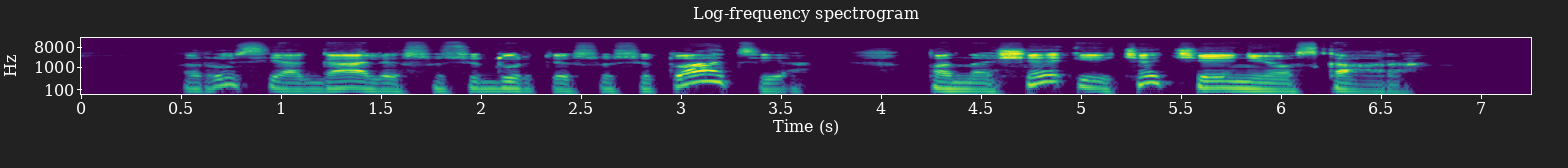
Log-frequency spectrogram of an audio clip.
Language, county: Lithuanian, Šiauliai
